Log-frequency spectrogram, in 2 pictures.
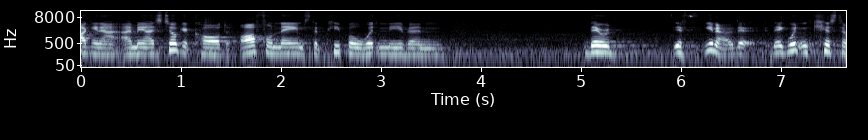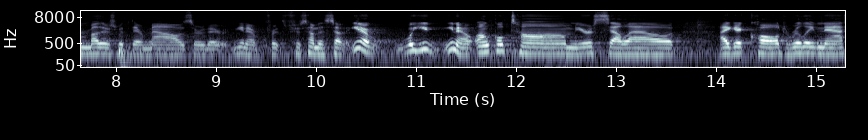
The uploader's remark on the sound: Her presentation, which was joined in progress, was recorded at the Institute's Texas Women's Summit in Fort Worth on October 23, 2015.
